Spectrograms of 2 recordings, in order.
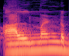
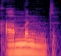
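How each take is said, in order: First: The L sound is pronounced in the word. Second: The L sound is left out of the word. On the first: The speaker calls it wrong. "कई लोग इसको आलमंड बोलते हैं" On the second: The speaker calls it right. "एल इसमें silent होता है"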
